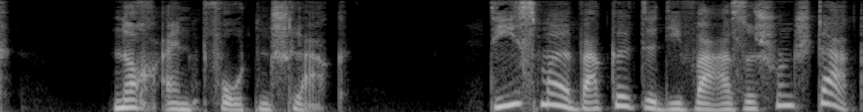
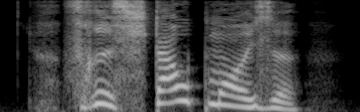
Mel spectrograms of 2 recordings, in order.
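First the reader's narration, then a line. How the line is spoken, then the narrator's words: Call. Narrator (German): rief Fitti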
